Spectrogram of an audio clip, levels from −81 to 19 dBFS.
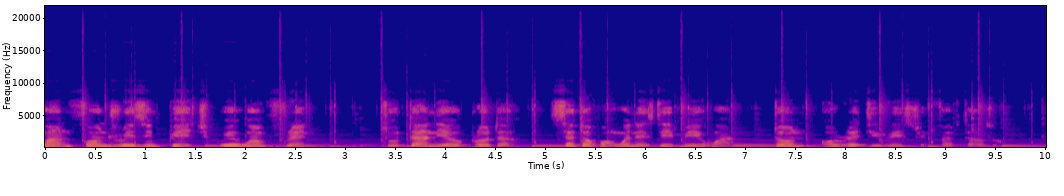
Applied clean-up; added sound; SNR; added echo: none; Acoustic guitar; 15 dB; none.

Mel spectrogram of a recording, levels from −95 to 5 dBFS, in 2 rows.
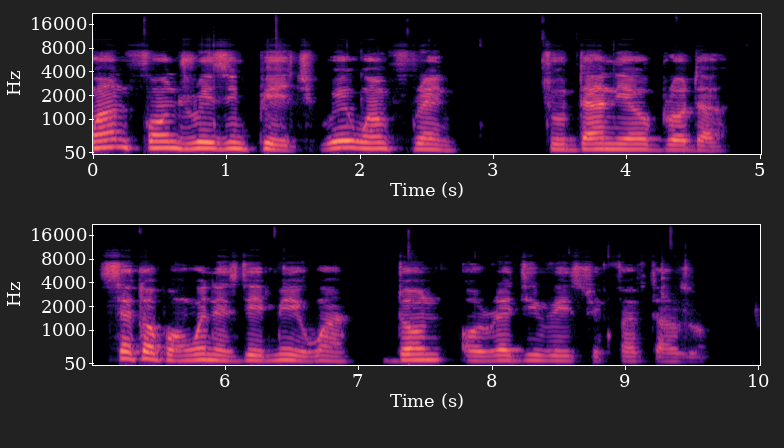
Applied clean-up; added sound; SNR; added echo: neural mask model Resemble Enhance denoiser.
